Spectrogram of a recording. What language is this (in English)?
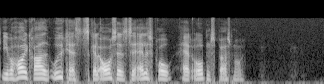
Danish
